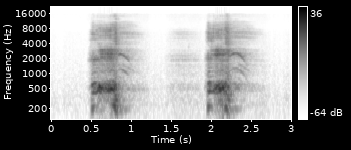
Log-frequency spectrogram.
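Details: Adult man in a sneezing fit, eyes watering: two forceful sneezes about a second apart, each a sharp voiced burst with a quick breath between.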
